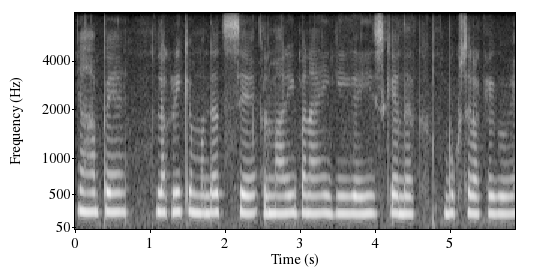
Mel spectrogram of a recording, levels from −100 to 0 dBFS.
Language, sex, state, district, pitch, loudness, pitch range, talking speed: Hindi, female, Jharkhand, Palamu, 245 Hz, -15 LUFS, 240-260 Hz, 165 wpm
